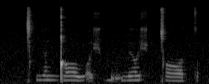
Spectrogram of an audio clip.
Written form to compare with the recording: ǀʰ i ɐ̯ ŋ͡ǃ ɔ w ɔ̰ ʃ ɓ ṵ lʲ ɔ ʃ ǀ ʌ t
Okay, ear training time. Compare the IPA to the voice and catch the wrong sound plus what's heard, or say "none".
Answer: ʌ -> ɔ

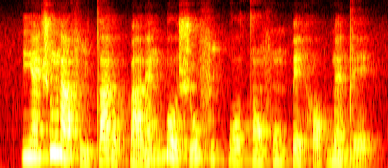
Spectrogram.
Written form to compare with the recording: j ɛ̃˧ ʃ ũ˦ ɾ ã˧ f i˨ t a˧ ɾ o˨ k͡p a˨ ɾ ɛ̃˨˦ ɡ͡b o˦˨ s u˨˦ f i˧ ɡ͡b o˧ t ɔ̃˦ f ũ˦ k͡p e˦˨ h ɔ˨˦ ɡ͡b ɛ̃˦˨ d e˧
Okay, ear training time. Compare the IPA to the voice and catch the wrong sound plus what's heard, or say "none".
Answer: s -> ʃ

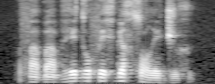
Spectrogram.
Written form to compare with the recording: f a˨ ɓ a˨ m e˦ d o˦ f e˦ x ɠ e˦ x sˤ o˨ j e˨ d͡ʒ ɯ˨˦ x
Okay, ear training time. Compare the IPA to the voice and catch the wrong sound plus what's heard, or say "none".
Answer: m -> bʱ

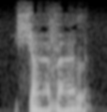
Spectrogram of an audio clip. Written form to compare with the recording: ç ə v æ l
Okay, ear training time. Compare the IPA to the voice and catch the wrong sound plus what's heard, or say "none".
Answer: ə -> æ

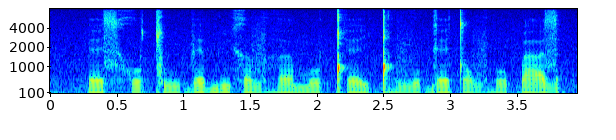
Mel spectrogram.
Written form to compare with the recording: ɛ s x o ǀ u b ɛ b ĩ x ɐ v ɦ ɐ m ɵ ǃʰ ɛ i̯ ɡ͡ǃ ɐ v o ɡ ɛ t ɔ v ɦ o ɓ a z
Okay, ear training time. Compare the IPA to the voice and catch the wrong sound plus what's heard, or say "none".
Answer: ɵ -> o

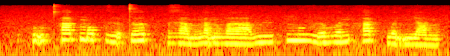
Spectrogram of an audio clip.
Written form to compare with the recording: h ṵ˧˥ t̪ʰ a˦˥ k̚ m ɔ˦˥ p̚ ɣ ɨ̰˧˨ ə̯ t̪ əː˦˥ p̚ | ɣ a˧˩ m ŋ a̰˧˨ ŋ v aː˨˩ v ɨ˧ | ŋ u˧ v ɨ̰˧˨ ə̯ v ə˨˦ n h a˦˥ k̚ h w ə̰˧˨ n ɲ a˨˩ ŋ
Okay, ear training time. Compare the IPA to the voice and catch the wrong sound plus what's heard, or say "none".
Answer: none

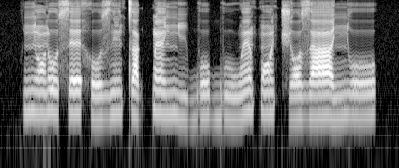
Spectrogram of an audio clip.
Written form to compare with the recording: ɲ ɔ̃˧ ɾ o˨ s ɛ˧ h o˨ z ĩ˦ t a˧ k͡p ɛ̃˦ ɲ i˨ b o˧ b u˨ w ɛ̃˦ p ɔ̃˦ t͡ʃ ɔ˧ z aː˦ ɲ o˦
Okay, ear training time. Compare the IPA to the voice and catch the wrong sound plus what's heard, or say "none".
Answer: none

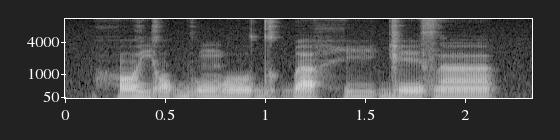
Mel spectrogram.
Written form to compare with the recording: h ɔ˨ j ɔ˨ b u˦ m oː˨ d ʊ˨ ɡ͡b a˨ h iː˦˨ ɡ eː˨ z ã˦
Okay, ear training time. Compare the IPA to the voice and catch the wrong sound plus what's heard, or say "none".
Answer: none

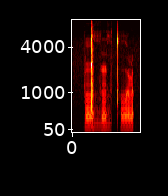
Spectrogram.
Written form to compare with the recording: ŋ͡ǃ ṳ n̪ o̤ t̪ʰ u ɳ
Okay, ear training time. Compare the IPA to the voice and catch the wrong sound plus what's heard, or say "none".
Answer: o̤ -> ṳ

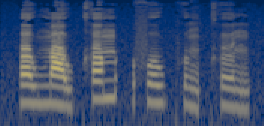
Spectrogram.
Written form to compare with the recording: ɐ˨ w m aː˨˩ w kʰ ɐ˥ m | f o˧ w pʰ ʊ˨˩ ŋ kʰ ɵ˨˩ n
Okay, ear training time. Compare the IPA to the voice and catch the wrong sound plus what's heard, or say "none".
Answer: none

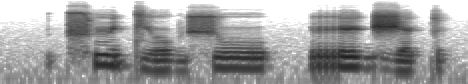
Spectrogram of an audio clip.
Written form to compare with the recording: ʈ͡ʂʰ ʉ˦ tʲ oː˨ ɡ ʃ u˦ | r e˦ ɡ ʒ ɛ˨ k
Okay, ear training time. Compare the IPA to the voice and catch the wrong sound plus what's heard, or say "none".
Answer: none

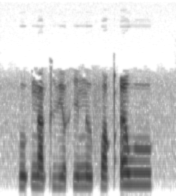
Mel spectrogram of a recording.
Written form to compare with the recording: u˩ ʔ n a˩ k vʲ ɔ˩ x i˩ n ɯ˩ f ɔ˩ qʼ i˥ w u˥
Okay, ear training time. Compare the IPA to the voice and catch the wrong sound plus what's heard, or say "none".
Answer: none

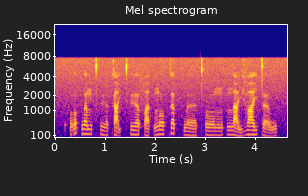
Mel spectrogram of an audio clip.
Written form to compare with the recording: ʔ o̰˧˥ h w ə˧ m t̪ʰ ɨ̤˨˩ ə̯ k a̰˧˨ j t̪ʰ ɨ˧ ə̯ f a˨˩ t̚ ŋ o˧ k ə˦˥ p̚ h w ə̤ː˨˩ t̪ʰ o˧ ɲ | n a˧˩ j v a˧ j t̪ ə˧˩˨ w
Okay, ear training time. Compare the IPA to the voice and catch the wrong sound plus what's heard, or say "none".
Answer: ɲ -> ŋ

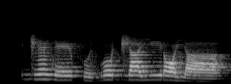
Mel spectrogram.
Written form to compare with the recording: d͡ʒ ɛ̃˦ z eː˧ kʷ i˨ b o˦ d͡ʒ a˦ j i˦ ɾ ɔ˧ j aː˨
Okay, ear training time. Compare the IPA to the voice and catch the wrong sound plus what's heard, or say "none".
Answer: none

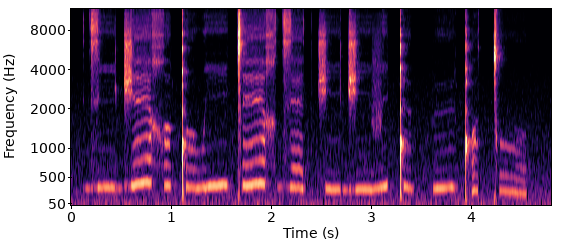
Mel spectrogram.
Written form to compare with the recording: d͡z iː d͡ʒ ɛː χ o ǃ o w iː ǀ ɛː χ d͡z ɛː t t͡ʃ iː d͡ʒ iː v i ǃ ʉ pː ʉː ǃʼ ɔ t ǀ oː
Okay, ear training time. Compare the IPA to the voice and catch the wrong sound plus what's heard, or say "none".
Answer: none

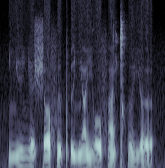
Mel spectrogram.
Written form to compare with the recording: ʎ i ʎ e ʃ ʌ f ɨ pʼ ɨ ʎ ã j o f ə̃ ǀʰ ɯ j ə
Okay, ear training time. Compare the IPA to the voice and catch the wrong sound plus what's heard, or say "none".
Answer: ə̃ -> ã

